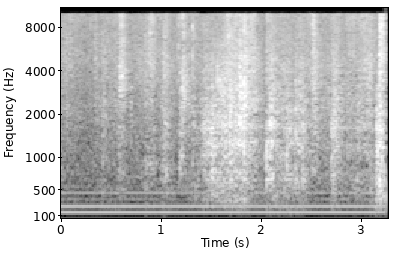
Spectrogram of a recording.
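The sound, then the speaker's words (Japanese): A dog pants in quick, breathy bursts that grow a little louder toward the end, with a steady low electrical hum underneath and no one talking. “ワンワン、ここにいるか。こっちにいるね。”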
